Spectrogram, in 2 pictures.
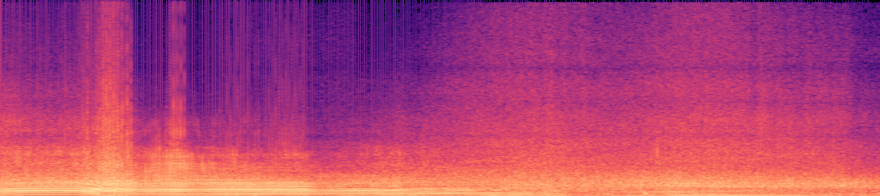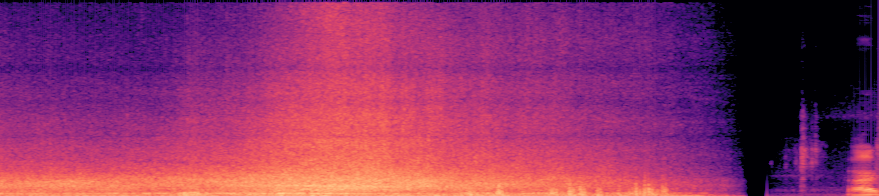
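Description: A car engine revs loudly and roars past on the road.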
